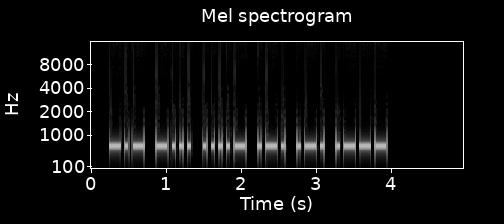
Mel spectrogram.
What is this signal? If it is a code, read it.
Morse code, heard as a keyed tone, about 23 wpm, 700 Hz. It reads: KB4RRJ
